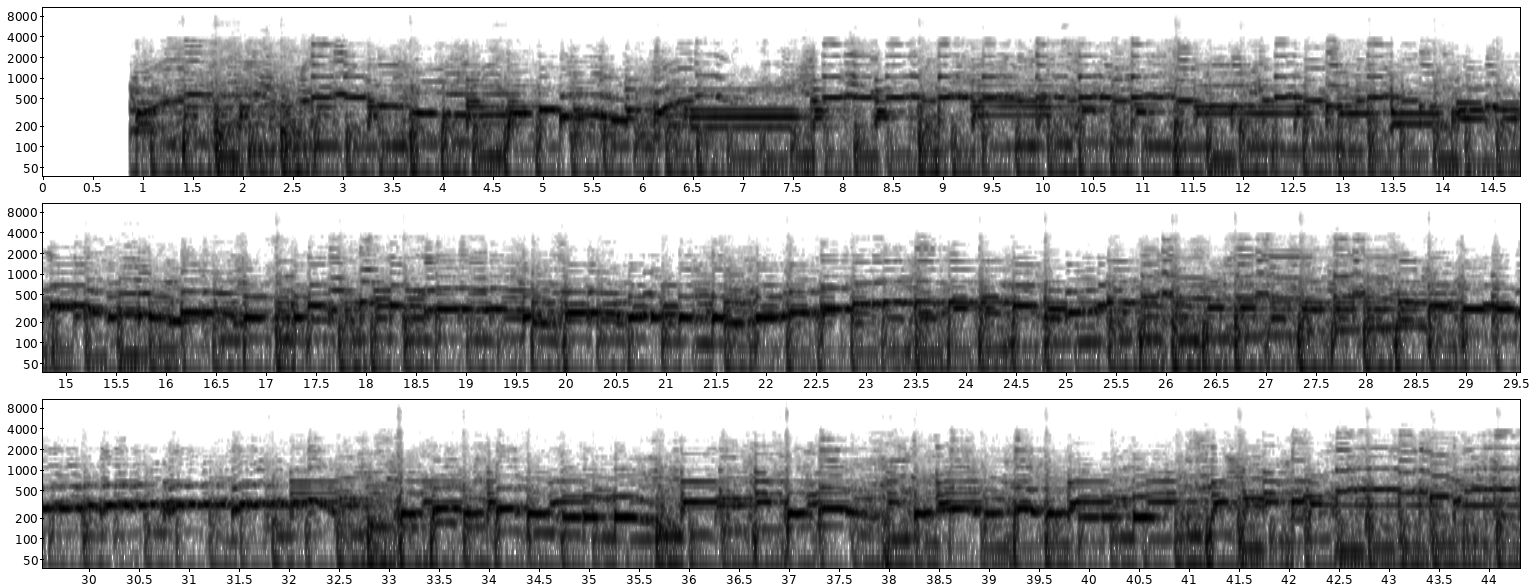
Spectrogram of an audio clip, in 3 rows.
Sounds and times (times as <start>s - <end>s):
Blues: 0.9s - 44.3s
Speech: 0.9s - 44.3s.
